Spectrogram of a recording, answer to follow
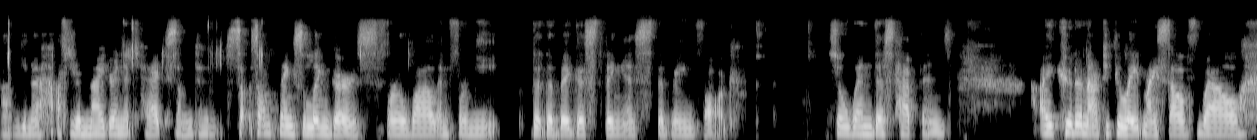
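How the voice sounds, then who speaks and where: A woman's medium-pitched voice with a non-native accent, moderate pace and monotone, flat intonation. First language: not English. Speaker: migraine patient sharing experience. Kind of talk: support group sharing. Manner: hesitant.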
